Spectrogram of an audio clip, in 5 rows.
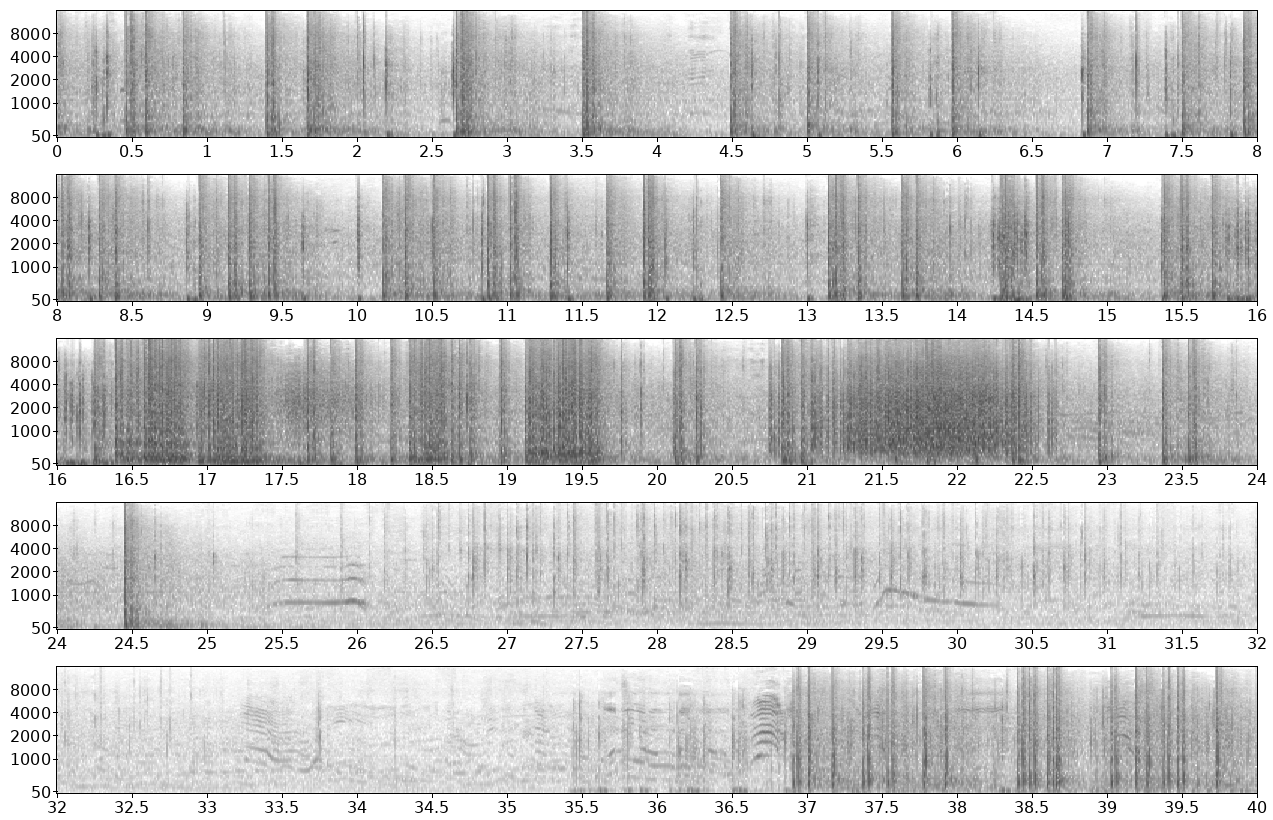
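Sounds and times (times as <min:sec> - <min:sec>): fireworks launches and bursts: 0:00.0 - 0:25.3, 0:35.4 - 0:40.0
fireworks crackle: 0:00.0 - 0:32.7, 0:35.4 - 0:40.0.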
